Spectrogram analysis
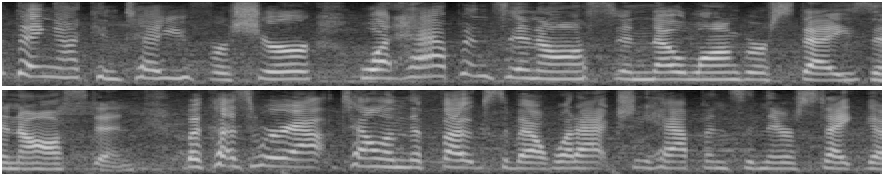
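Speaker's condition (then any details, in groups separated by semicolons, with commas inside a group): No condition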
